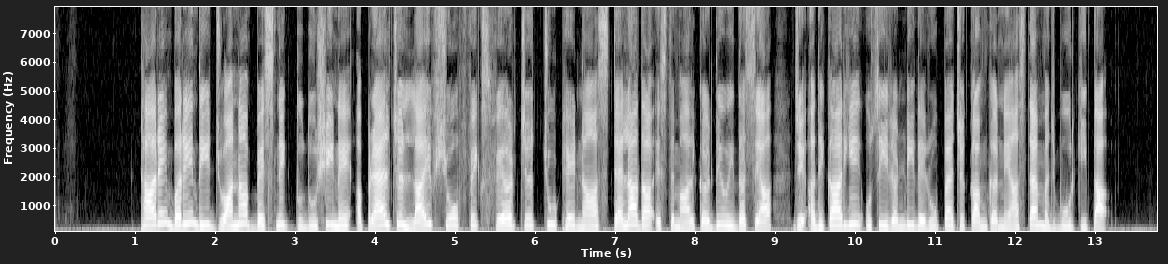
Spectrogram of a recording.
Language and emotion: Dogri, neutral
